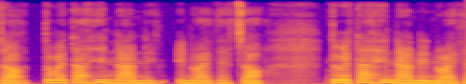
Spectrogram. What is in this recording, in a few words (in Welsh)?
"hunan" Welsh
